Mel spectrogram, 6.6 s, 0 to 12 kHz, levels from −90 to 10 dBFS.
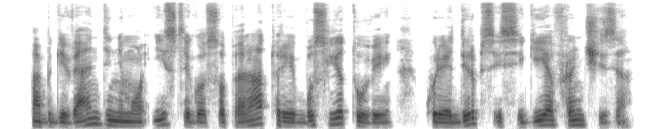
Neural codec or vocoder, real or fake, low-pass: vocoder, 24 kHz, 100 mel bands, Vocos; fake; 10.8 kHz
